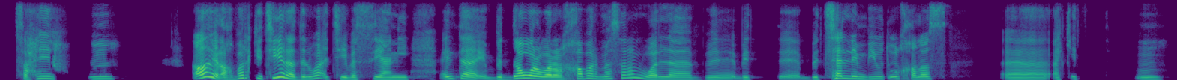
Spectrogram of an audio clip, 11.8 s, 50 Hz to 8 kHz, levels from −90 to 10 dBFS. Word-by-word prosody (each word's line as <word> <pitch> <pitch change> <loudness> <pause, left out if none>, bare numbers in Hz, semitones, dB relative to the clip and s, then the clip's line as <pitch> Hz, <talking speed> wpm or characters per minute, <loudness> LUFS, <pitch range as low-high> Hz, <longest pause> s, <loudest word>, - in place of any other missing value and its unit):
صحيح، 235 0 -4 0.4
امم، 215 +1 -6 0.8
آه 410 - +10
هي - - +6
الأخبار 270 +2 +1
كتيرة 305 - +3
دلوقتي، 200 -1 -3
بس 185 +3 -8
يعني 180 -1 -2 0.3
أنت 215 +2 -3 0.2
بتدوّر 190 - +5
ورا 205 -3 +5
الخبر 235 +4 -1
مثلًا 290 +9 -5
والّا 190 -2 -2
ب 170 -1 -20 0.4
بت 180 0 -10 0.2
بتسلّم 230 +5 -1
بيه 210 +3 -7
وتقول 215 0 -6
خلاص 210 +2 -5 0.5
آآ، 165 0 -5
أكيد 175 +4 -11 0.6
امم. 180 +1 -10
205 Hz, 120 wpm, -23 LUFS, 180-235 Hz, 0.8 s, آه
